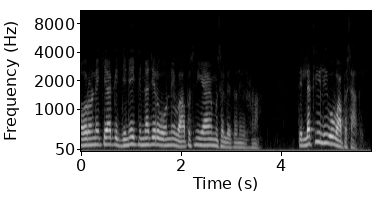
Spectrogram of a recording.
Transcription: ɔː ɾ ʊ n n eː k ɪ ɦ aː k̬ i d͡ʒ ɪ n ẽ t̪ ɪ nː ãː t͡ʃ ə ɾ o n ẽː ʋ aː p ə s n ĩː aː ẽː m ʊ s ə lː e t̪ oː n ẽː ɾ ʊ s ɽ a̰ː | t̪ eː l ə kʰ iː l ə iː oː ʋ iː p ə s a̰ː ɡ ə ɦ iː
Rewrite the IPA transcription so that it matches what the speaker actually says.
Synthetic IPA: ɔː ɾ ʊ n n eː k ɪ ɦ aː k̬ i d͡ʒ ɪ n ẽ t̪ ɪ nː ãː t͡ʃ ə ɾ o n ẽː ʋ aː p ə s n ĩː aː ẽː m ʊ s ə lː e t̪ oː n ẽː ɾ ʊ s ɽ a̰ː | t̪ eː l ə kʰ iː l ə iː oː ʋ aː p ə s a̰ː ɡ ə iː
